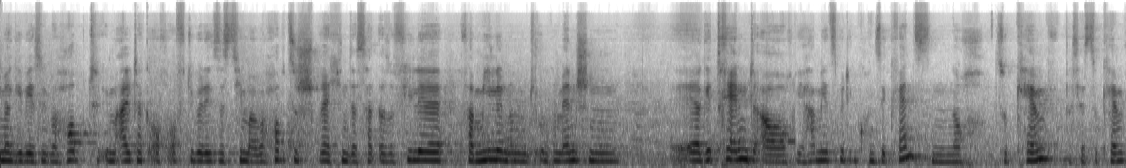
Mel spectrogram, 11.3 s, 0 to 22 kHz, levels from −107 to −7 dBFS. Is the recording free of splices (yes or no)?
no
